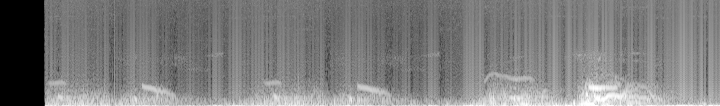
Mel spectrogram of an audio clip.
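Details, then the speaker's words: High-pitched (treble) dry wheezes on lung auscultation with a stethoscope: repeated short, high whistling wheezes across several breath cycles, typical of narrowed small airways. "давайте послушаем как звучат дискант о вы и хрипы"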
